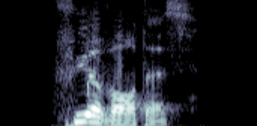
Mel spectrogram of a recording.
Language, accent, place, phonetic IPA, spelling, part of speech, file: German, Germany, Berlin, [ˈfyːɐ̯ˌvɔʁtəs], Fürwortes, noun, De-Fürwortes.ogg
- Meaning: genitive singular of Fürwort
